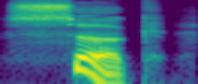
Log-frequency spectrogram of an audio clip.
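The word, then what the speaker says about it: xuc: Born in the 1940s, the name suk, pronounced suk, comes from the quirky shook shook sound made by the clarinet in traditional folk music.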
